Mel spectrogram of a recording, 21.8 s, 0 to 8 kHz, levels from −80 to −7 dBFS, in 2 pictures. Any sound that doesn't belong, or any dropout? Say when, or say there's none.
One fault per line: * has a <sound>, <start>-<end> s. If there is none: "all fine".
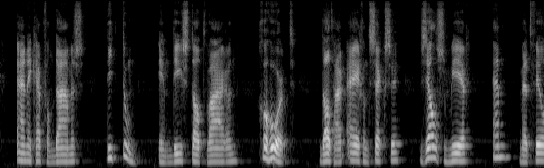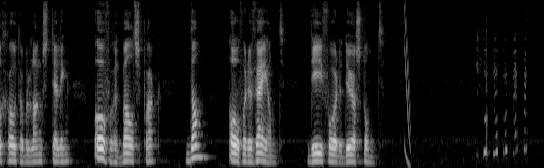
* has a chirp, 19.0-19.1 s
* has a laugh, 20.4-21.5 s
